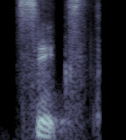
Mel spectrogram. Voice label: "sixth", Indian

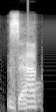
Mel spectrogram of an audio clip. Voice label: "zap", Indian

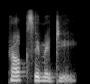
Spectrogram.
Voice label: "proximity", Indian; Dictionary

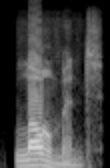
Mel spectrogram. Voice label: "loment", American

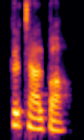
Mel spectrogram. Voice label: "catalpa", Indian

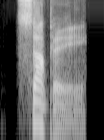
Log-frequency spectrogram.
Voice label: "soupy", British

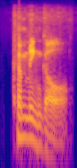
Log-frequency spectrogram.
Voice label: "commingle", American

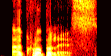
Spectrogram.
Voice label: "acropolis", British

